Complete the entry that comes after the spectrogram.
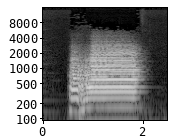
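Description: A single sustained trombone C note, steady and loud for about a second and a half, rich in harmonics, then fading out.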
